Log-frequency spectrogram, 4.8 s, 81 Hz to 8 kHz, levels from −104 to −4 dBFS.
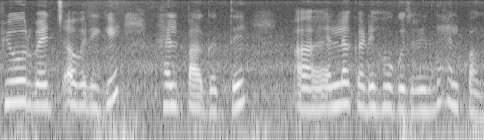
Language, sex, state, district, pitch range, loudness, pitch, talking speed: Kannada, female, Karnataka, Dakshina Kannada, 235-265 Hz, -17 LUFS, 245 Hz, 150 wpm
